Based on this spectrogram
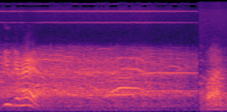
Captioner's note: cheering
